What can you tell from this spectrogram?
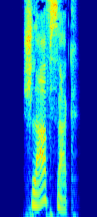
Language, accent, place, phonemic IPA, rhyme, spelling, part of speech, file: German, Germany, Berlin, /ˈʃlaːfˌzak/, -ak, Schlafsack, noun, De-Schlafsack.ogg
- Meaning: sleeping bag (padded or insulated bag)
